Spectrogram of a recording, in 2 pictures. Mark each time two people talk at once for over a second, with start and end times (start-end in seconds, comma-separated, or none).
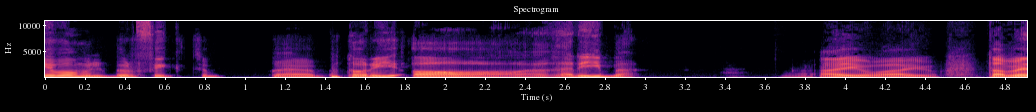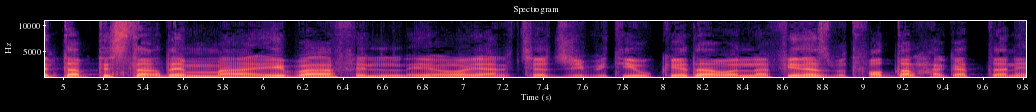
none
